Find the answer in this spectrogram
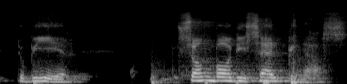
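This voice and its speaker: A man with an Italian accent speaks at a fairly slow pace in a fairly high pitch, his dark, mellow tone carrying ordinary pitch variation over audible room echo. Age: 80s+. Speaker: professor. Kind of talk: closing remarks at a conference. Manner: halting.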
